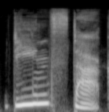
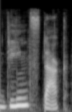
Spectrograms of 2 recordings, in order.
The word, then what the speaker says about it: Dienstag: Eh, martes es Dienstag. – Dienstag. – Muy bien. Con Una A bien, bien pronunciada, tag, ¿vale? Dienstag.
